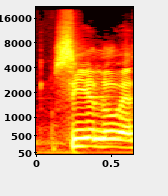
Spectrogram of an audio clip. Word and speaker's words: close: look at another set closed c so if you are you know for example if you want to close the door you pronounce it with a z close the door please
